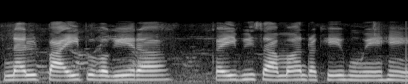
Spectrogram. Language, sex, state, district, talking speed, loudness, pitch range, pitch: Hindi, female, Madhya Pradesh, Bhopal, 130 wpm, -14 LUFS, 205-215 Hz, 210 Hz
